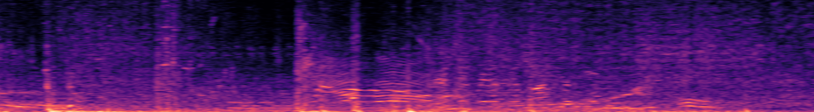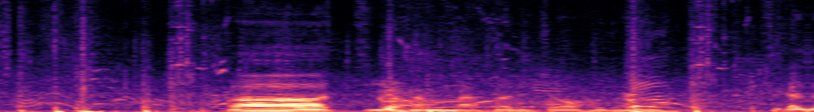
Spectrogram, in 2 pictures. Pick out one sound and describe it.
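Cartoon footballers kick and tackle with thumping, clashing game sound effects.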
